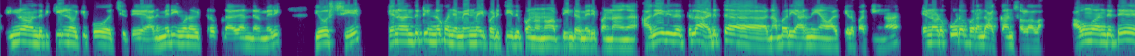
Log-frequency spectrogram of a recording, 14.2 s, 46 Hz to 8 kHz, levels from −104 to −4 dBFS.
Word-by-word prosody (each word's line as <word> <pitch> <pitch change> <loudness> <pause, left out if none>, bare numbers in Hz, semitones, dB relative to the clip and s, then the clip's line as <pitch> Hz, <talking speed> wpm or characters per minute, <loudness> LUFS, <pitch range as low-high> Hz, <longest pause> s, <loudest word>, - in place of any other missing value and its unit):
இன்னும் 175 0 +1
வந்துட்டு 155 -1 -1
கீழ் 165 0 +4
நோக்கிப் 145 -1 -3
போக 145 0 +1
வச்சது. 120 - -3 0.2
அதுமாரி 135 +7 0
இவன 145 -1 +1
விட்றக்கூடாதுன்றமாரிமாரி 125 -1 -1 0.5
யோசிச்சு 155 -1 +2 0.5
என்ன 180 - +3
வந்துட்டு 190 +2 0
இன்னும் 180 +1 -1
கொஞ்சம் 155 -4 +1
மேன்மைப்படுத்தி 150 -3 0
இது 140 - 0
பண்ணணும் 125 -1 +1
அப்பிடின்றமாரி 120 -1 0
பண்ணாங்க. 110 -1 +1 0.2
அதே 180 - +4
விதத்துல 180 +1 +1
அடுத்த 165 +2 -2 0.6
நபர் 150 +4 0
யாருன்னு 130 +1 +1
என் 120 -1 +1
வாழ்க்கையில 115 0 -2
பார்த்தீங்கன்னா, - - -2 0.4
என்னோட 165 0 +1
கூடப் 175 -1 0
பிறந்த 140 -1 +1
அக்கான்னு 135 -1 -3
சொல்லலாம். 105 -1 -1 0.4
அவுங்க 185 +2 +1
வந்துட்டு 170 +2 +1
145 Hz, 145 wpm, -23 LUFS, 125-165 Hz, 0.6 s, கீழ்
